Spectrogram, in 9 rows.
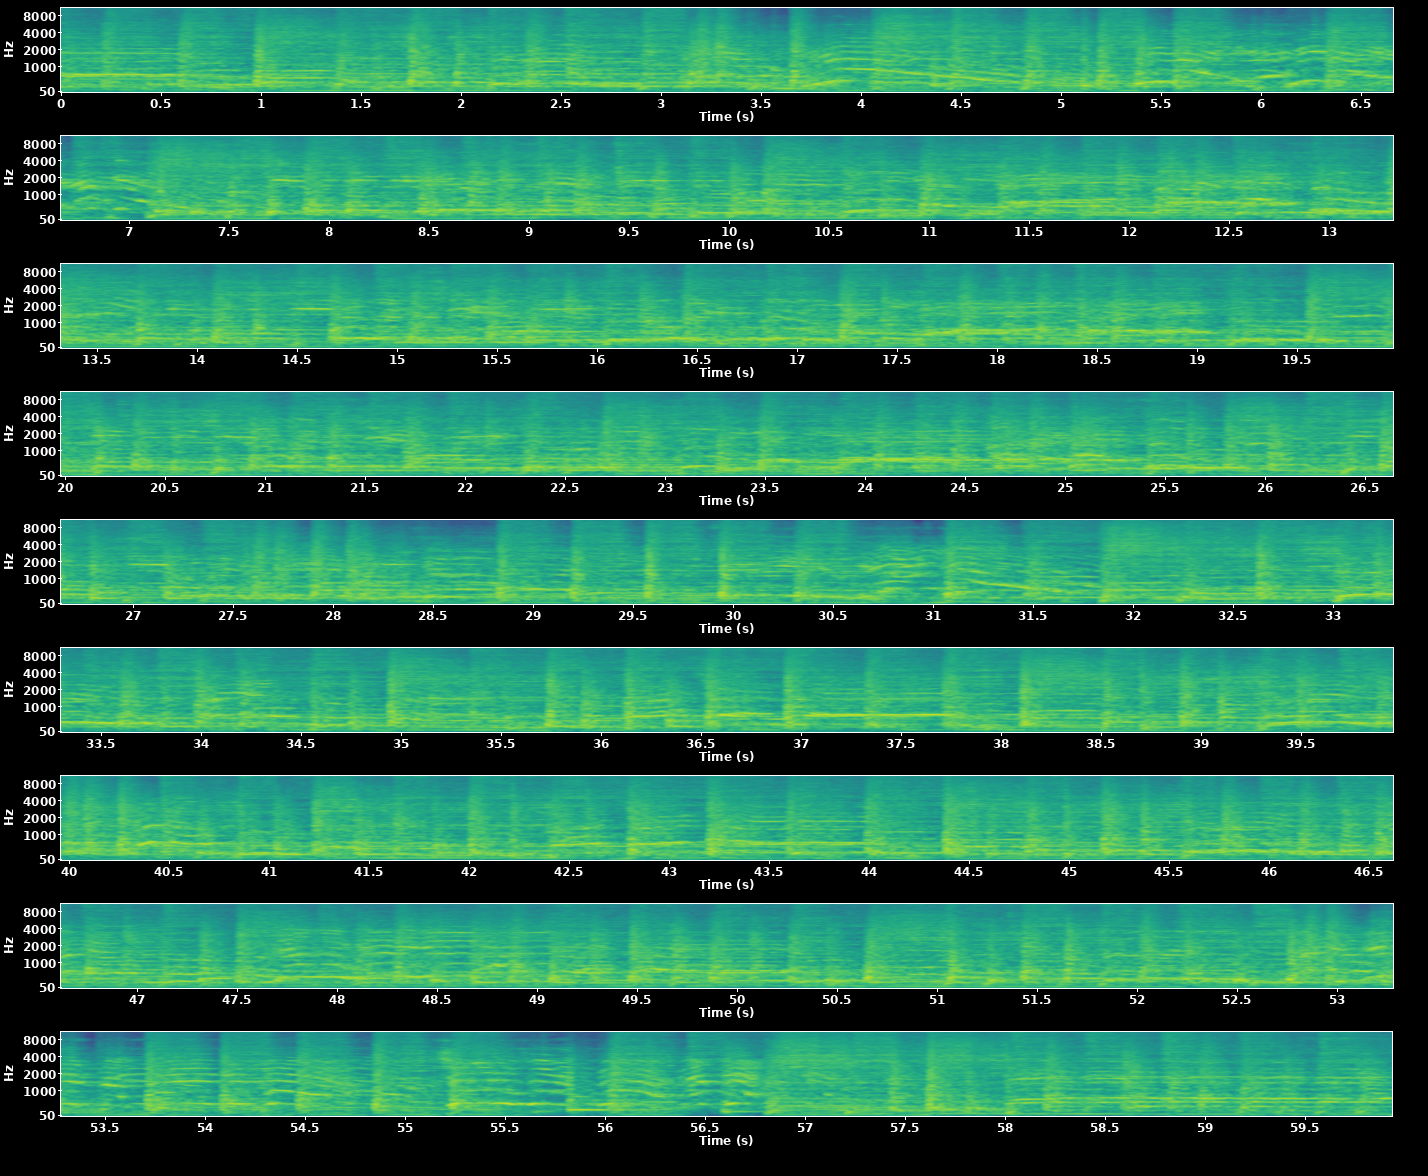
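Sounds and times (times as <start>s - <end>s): bass line: 0.0s - 59.9s
drum kit beat: 0.0s - 59.9s
keyboards: 0.0s - 59.9s
person singing: 0.0s - 59.9s.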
